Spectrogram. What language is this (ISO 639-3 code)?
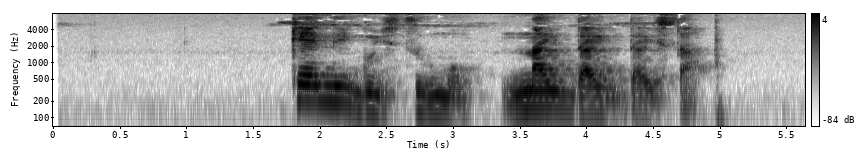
hux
